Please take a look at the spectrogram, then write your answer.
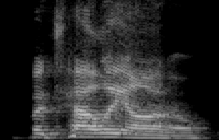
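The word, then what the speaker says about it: Vitagliano: Vitaliano. – Vitaliano. Okay. Yeah, that's okay. I want to pronounce the G. – I know. The G is an alphabetical waste and it messes everybody up.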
